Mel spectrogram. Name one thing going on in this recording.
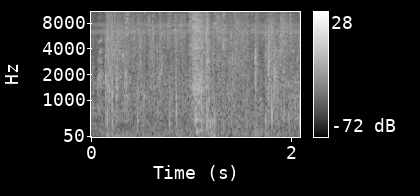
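A fire crackles close by.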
